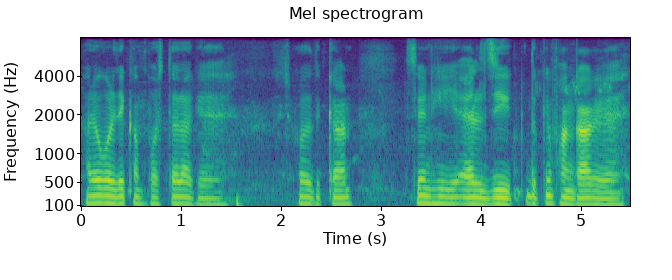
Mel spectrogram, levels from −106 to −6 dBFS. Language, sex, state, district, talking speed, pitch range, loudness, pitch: Chakma, female, Tripura, Dhalai, 155 wpm, 115-130 Hz, -21 LUFS, 120 Hz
